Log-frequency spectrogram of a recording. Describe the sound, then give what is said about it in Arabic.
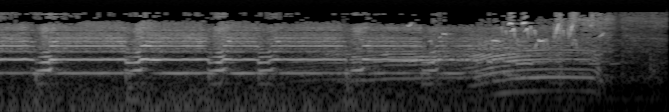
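Cows moo in long, overlapping drawn-out calls, one bellow sliding downward in pitch toward the end before the sound trails off. No one speaks. “كنت نحلف في البقرات”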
